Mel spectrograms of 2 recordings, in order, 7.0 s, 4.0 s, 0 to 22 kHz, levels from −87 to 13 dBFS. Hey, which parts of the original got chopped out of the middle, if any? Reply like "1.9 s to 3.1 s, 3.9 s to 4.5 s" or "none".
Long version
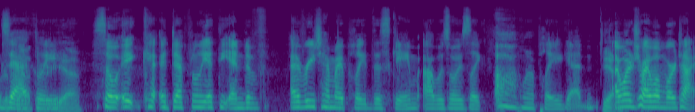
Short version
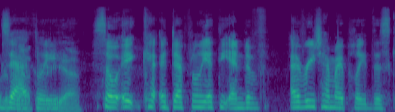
none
